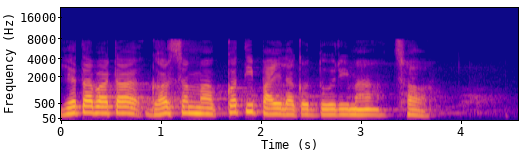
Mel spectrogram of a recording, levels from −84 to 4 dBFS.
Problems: echo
